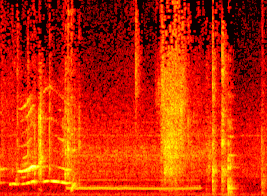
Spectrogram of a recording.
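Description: Liquid pours into a metal bottle.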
